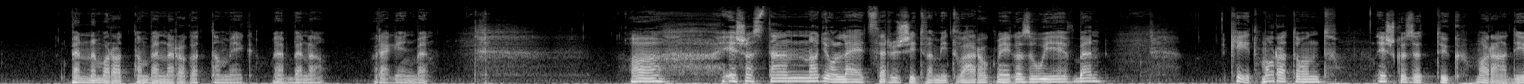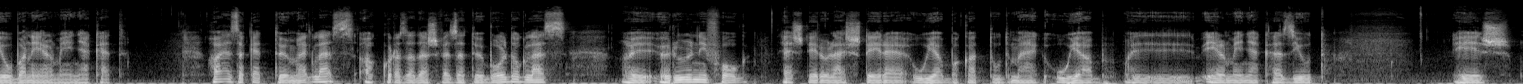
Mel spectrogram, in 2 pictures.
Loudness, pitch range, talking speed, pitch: -16 LUFS, 85-115 Hz, 100 wpm, 90 Hz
